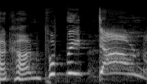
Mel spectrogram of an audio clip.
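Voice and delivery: very high comic squeal of pain; agonised plea. Retold or imitated. Dancer in agony to helpers, hammed-up squeal. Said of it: "the agony".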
